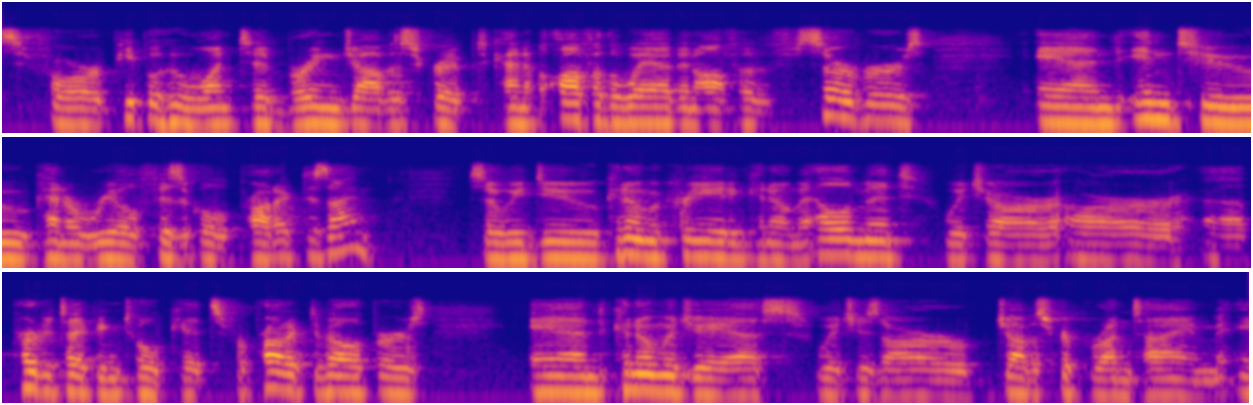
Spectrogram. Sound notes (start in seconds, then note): none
